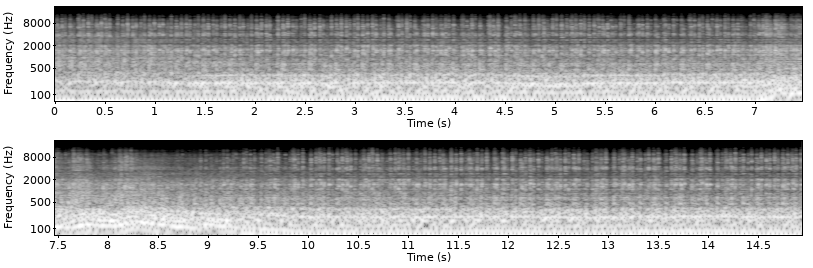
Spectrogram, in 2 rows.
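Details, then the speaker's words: Truck bought in Washington for a 1900-mile drive home pulls with an uneven, stumbling drone that sags and surges under load, cutting out as if losing fire; loading up a little, needs a tune. "But that way it was cutting out, that almost sounds like it's losing fire."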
